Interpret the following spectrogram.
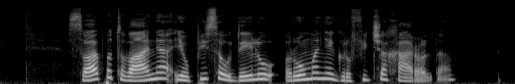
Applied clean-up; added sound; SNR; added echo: none; none; none; none.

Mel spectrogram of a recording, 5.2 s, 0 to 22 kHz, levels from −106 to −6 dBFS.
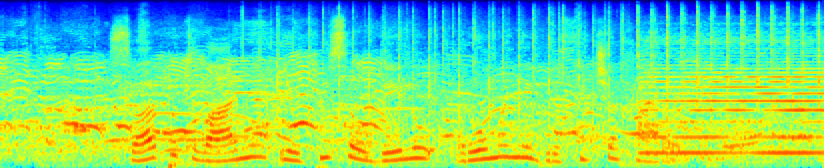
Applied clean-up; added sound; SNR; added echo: none; Crowd; -2 dB; none.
